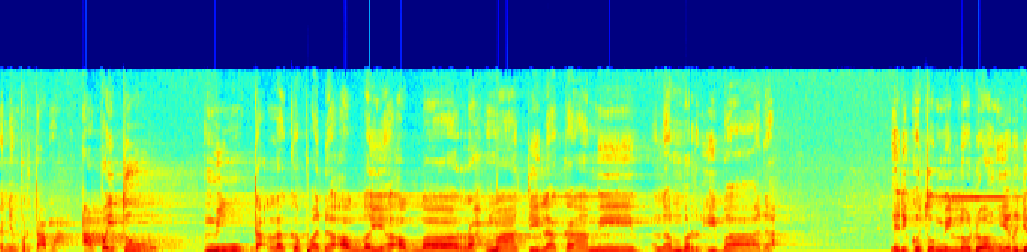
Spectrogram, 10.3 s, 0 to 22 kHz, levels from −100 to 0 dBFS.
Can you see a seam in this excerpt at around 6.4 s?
no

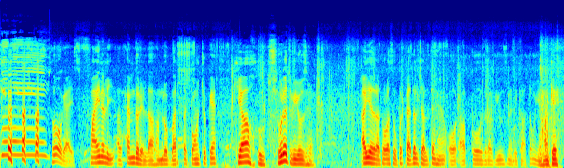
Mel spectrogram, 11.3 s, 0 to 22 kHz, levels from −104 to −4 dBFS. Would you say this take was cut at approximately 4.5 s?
yes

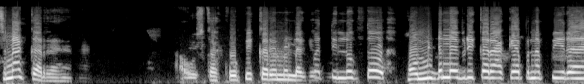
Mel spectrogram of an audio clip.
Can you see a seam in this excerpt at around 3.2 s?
yes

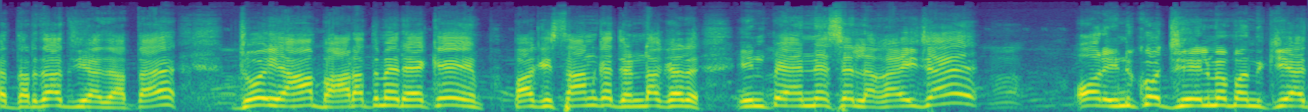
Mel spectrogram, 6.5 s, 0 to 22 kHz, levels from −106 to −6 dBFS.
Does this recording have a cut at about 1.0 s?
yes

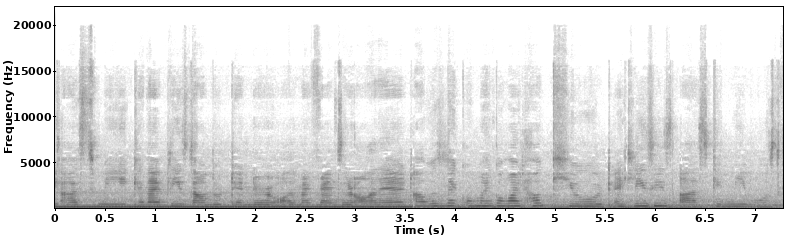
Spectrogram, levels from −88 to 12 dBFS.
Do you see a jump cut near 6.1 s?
no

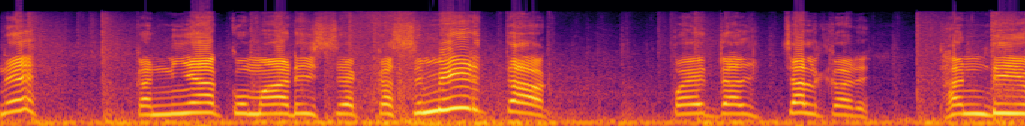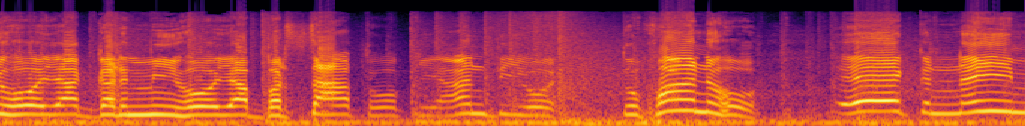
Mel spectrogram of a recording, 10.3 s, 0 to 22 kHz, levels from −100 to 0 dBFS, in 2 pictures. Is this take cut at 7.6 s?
no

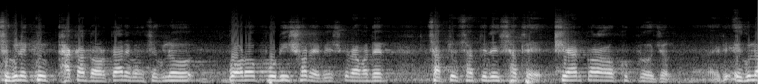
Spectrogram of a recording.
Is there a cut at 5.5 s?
yes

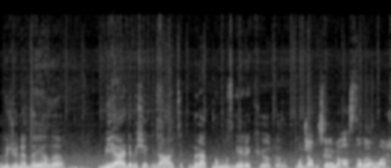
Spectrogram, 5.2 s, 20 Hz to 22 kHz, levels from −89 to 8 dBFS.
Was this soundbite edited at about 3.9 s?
yes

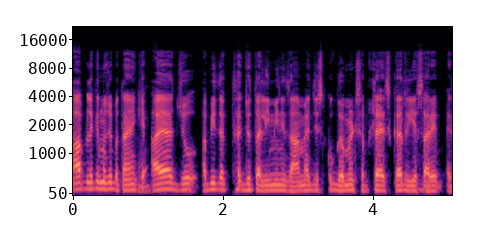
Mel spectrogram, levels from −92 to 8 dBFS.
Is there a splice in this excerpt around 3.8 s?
no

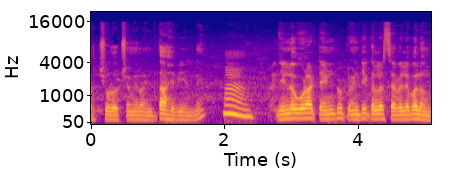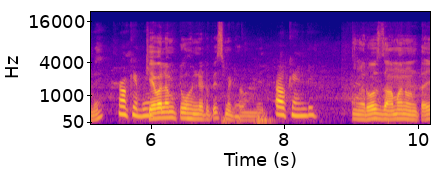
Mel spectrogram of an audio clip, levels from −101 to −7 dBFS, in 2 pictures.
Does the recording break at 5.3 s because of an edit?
no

